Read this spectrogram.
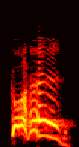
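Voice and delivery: high, loud challenge; defiant retort. Real, not acted. Preacher answering the defiant listener, loud dare. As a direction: fling it back at them.

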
